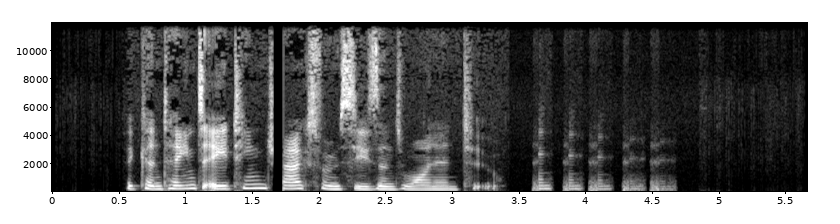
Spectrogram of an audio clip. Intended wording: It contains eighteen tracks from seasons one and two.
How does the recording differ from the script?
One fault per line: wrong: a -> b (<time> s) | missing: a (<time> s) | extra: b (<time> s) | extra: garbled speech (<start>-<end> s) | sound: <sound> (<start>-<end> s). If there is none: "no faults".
sound: dropout (1.7-1.7 s)
sound: laugh (3.6-4.7 s)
